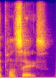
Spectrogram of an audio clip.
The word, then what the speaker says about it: pensées: Yeah, like the pensées, if I pronounce that right. – You did.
